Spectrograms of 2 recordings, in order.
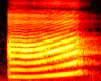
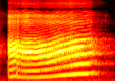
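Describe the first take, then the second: First: The pitch rises from middle to high. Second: The same.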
